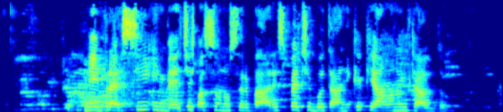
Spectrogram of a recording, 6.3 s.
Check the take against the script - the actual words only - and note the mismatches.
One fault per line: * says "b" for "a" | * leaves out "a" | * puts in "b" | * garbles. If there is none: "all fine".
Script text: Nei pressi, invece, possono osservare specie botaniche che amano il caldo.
all fine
